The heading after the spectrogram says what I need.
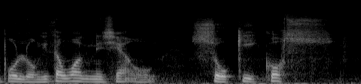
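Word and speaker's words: ψυχικός: Now, ang usa ka di magtotoo sa Grigong pulong gitawag ni siya og sokikos. P-S-U-C-H-I-K-O-S. Sokikos. Silent P mga na.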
